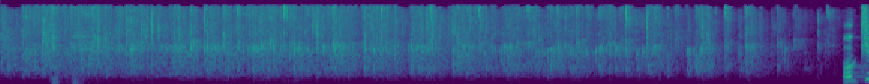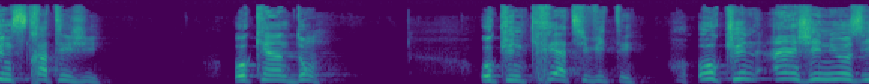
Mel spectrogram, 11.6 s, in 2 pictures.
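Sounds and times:
audience applause: 0.0s - 5.6s
speech: 5.6s - 6.6s, 7.4s - 8.0s, 9.0s - 11.5s.

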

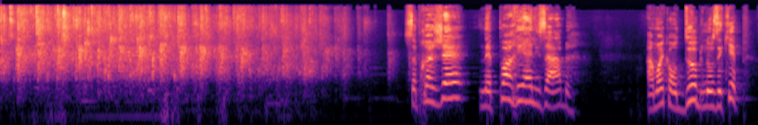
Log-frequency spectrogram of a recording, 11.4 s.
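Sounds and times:
crowd applause: 0.0s - 6.0s
speech: 6.2s - 8.7s, 9.7s - 11.2s.

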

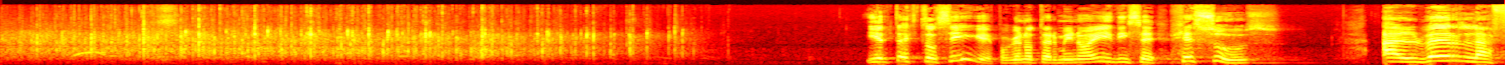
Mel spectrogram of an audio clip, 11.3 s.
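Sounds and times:
audience applause: 0.0s - 5.5s
speech: 6.5s - 9.6s, 10.4s - 11.2s.

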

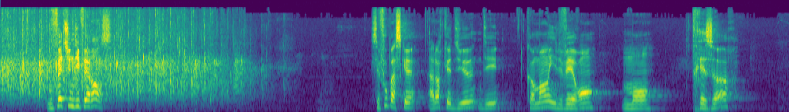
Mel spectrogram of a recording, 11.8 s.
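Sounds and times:
audience applause: 0.0s - 4.3s
speech: 0.7s - 1.8s, 5.6s - 11.1s.

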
